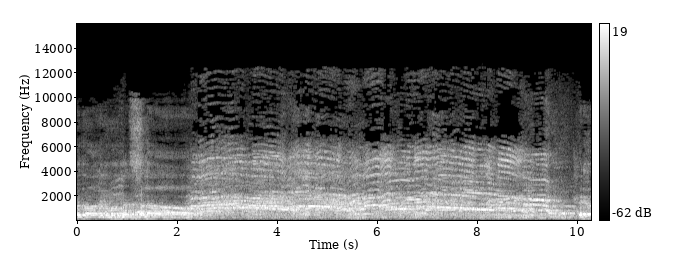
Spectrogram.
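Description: A middle-aged man chants in a long, wavering melodic voice through a microphone and loudspeakers.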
